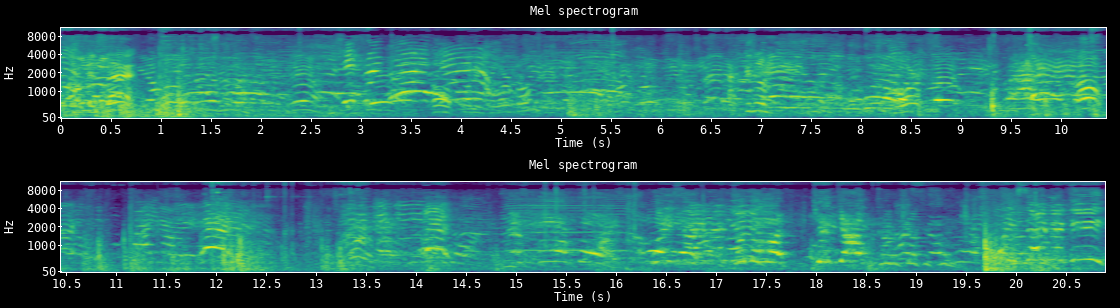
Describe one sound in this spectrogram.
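Bodies slam hard against a ring mat.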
